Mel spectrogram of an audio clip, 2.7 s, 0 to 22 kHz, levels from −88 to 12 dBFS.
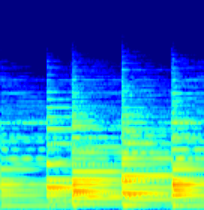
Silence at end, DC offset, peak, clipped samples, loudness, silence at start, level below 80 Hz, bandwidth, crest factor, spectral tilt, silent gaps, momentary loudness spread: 0 s; under 0.1%; -2 dBFS; under 0.1%; -19 LUFS; 0 s; -54 dBFS; 7.2 kHz; 16 dB; -8 dB/octave; none; 9 LU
